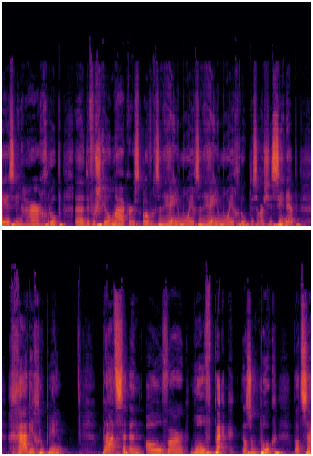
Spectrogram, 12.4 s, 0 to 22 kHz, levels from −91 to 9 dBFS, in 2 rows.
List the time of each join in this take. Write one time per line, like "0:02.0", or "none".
0:01.4
0:03.8
0:09.0
0:09.9

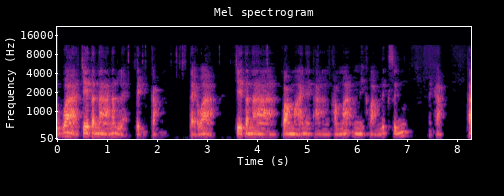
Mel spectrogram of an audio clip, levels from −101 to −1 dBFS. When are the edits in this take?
none

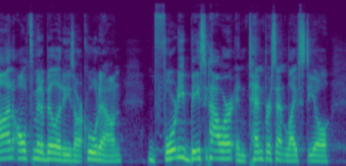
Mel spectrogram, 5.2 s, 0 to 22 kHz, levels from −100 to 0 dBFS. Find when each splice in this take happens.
0:01.2
0:02.3
0:03.1

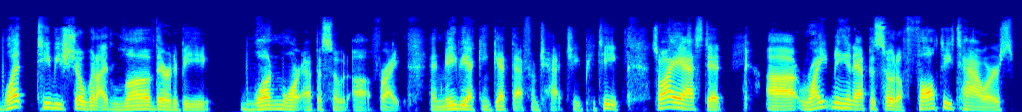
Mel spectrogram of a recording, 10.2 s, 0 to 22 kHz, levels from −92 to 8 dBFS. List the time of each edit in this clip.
none

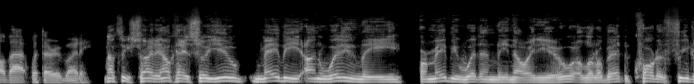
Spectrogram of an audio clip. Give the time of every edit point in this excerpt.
none

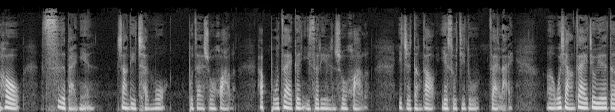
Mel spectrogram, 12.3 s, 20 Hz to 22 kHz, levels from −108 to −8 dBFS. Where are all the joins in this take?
none

